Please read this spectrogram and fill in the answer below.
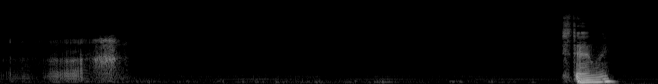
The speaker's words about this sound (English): By the second or third hour, the guy had fallen asleep, and you could hear him breathing.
